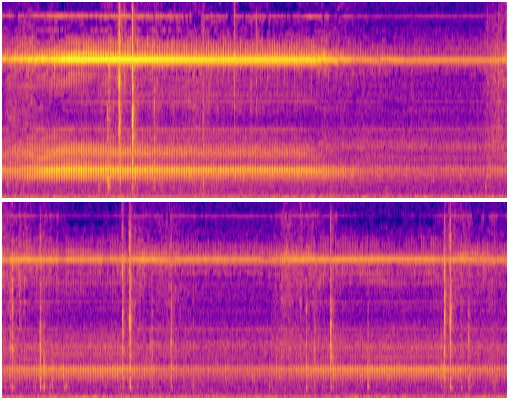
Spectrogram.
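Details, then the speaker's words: Terra Force arcade PCB heard over speaker, volume pot fully off: constant low hum with buzzy overtones and faint high whine, nearly silent when board is lifted; electrical interference. "If I lift the board, damn near it goes silent. So we are having an interference."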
